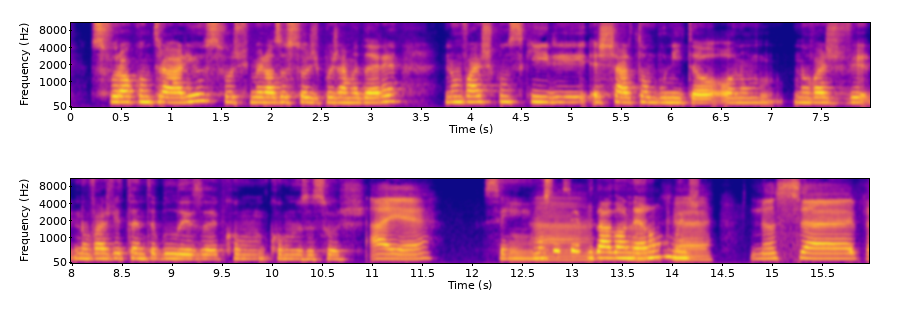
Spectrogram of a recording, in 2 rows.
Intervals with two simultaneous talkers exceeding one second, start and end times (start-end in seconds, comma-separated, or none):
12.6-14.0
